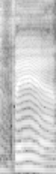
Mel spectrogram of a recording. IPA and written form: væn (van)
